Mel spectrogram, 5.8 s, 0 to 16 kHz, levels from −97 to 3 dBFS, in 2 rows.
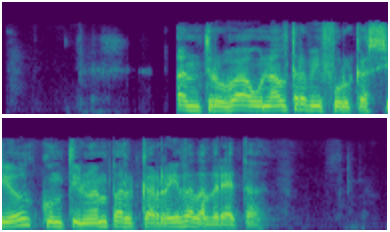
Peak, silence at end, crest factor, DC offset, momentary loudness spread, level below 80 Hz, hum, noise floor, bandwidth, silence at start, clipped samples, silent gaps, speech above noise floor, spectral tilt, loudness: -4 dBFS; 0.95 s; 18 dB; under 0.1%; 4 LU; -60 dBFS; none; -66 dBFS; 8 kHz; 1.3 s; under 0.1%; none; 47 dB; -4.5 dB/octave; -19 LUFS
